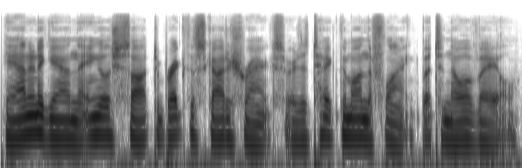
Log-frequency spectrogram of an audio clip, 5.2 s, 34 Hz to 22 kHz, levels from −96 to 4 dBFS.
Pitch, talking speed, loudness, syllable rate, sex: 110 Hz, 250 wpm, -17 LUFS, 5.3 syllables/s, male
